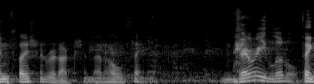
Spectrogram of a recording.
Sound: audience laughs

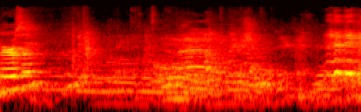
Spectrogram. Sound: audience oohs and murmurs

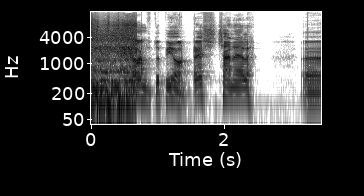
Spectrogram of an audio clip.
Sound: low voice

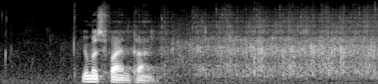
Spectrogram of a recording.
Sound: applause

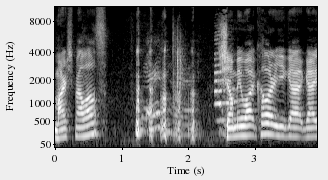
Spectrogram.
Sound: laughs

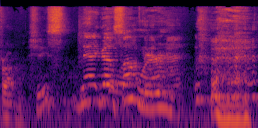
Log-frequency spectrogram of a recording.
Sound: laughter

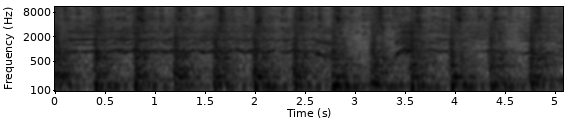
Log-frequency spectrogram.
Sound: regalia ornaments jingling

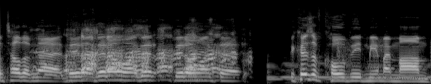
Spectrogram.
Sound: laughing

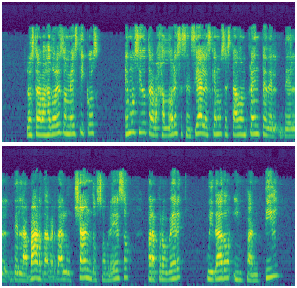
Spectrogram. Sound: speaking spanish

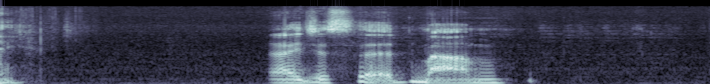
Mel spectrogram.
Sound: Spanish

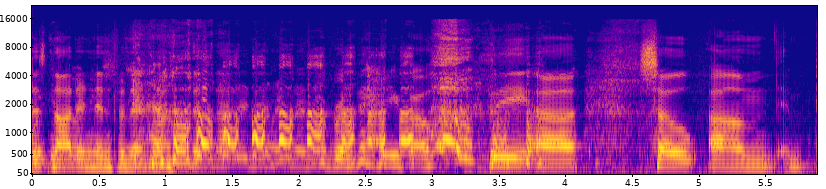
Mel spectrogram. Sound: laughing

